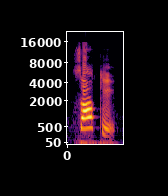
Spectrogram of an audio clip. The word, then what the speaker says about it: sake: Father F A far K rhymes with way sake our fifth word is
